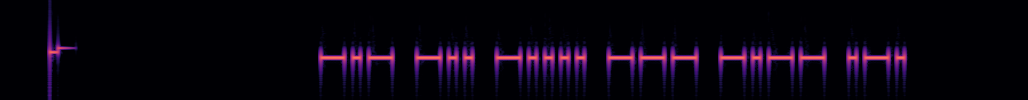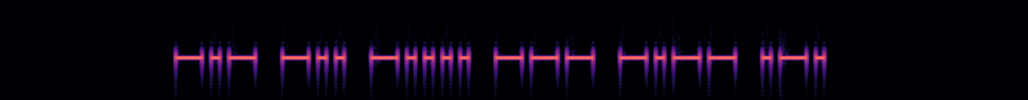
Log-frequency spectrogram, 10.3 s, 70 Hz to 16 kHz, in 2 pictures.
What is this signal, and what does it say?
Morse code, heard as a keyed tone, about 28 wpm, 700 Hz. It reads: KD6OYR KD6OYR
